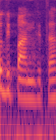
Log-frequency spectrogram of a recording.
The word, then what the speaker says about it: दीपान्विता: वो दिवाली पे जो हम जोत जलाते हैं उसकी जोत को दीपान्विता कहा जाता है। दीपान्विता इन Bengali pronunciation, you utter it like दीपान्विता in Bengali and it means दिए की जोत।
